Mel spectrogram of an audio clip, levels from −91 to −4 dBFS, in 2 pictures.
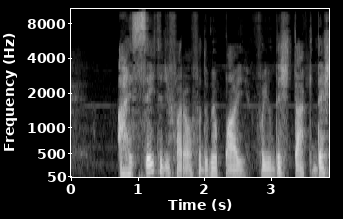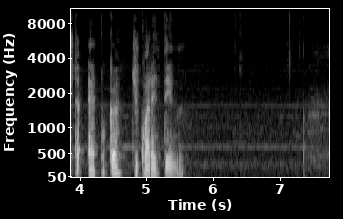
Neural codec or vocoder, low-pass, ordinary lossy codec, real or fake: none; 9.9 kHz; AAC, 32 kbps; real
